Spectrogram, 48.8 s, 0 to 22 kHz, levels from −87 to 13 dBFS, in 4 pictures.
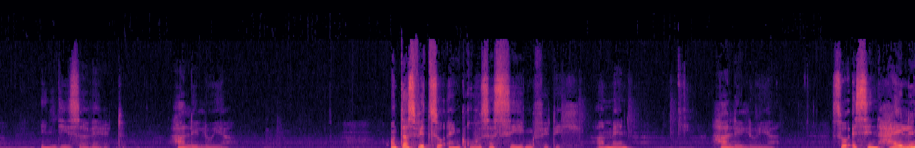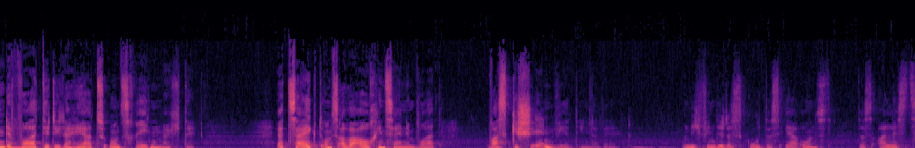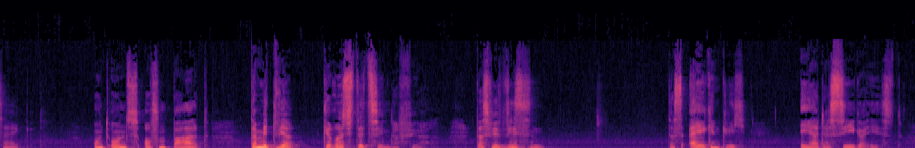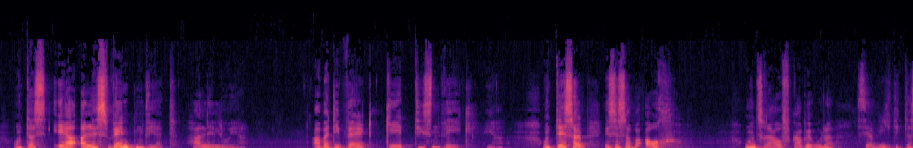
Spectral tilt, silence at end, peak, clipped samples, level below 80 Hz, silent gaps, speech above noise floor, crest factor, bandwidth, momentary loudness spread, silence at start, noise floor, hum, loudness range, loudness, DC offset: -3.5 dB/octave; 0 s; -4 dBFS; under 0.1%; -64 dBFS; none; 32 dB; 24 dB; 17 kHz; 22 LU; 0.4 s; -59 dBFS; none; 13 LU; -26 LUFS; under 0.1%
